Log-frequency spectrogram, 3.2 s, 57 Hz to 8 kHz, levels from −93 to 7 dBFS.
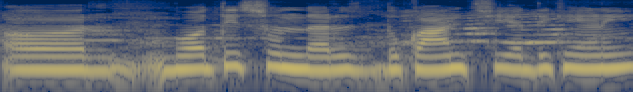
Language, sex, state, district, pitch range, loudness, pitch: Garhwali, female, Uttarakhand, Tehri Garhwal, 195-210 Hz, -24 LUFS, 200 Hz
